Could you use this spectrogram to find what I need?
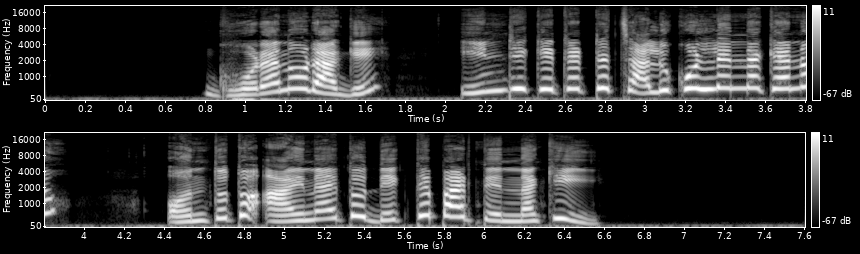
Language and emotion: Bengali, angry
